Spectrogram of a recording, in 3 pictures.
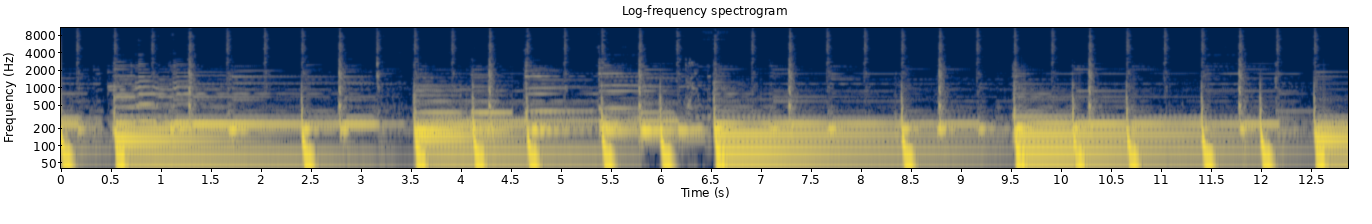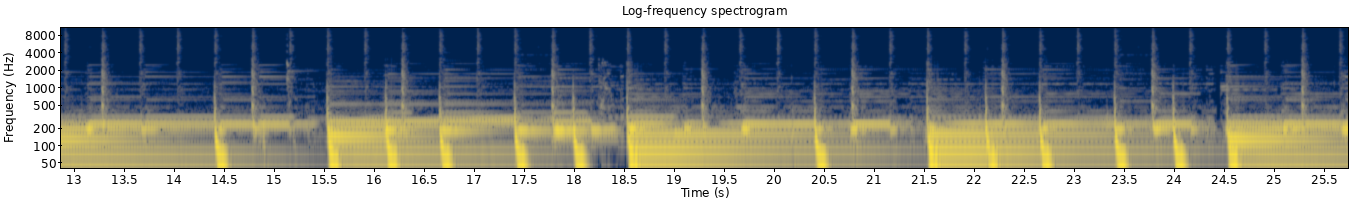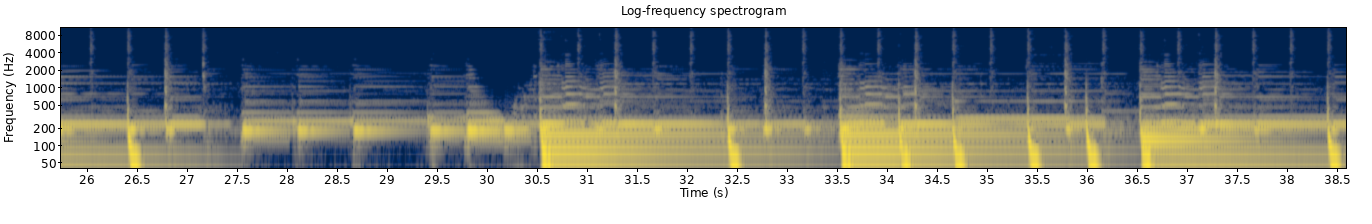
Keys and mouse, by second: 0.5 shift+middle click, 1.1 middle click, 1.1 f, 1.3 KP_Decimal, 1.5 middle click, 1.7 shift+click, 2.3 f, 2.5 middle click, 2.7 middle click, 2.9 shift+click, 3.3 middle click, 3.8 shift+middle click, 3.8 f, 4.3 shift+middle click, 4.8 middle click, 4.8 f, 5.4 shift+middle click, 5.6 ctrl+s, 5.6 middle click, 6.0 middle click, 6.2 middle click, 6.3 middle click, 6.9 middle click, 7.0 shift+click, 7.1 middle click, 7.3 ctrl+z, 7.4 shift+click, 7.5 f, 7.7 shift+click, 8.0 KP_Decimal, 8.6 ctrl+f, 8.7 ctrl+z, 8.8 ctrl+z, 8.9 ctrl+z, 9.2 middle click, 9.6 shift+middle click, 9.6-12.0 typing, 9.8 middle click, 10.2 ctrl+z, 10.3 middle click, 11.8 middle click, 12.0 middle click, 12.2 ctrl+a, 12.2 ctrl+s, 12.2 right click, 12.4 ctrl+s, 12.4 shift+middle click, 12.6 Tab, 12.6 middle drag, 13.3 KP_1, 13.4 shift+middle click, 13.5 Tab, 13.6 3, 14.1 ctrl+KP_7, 14.4 c, 14.9 KP_1, 15.4 middle click, 15.7 middle click, 15.9 middle click, 16.1 middle click, 16.3 KP_1, 17.0 e, 17.1 z, 17.3 click, 18.2 shift+middle click, 18.3 alt+2, 18.8 ctrl+shift+b, 19.3 shift+middle click, 19.6 s, 19.7 z, 20.0 right click, 20.9 s, 20.9 e, 21.0 Tab, 21.5 ctrl+b, 21.8 shift+click, 21.9-24.0 typing, 22.2 Tab, 22.7 middle click, 23.1 shift+click, 23.8 click, 24.0 Tab, 25.7 click, 25.9 g, 25.9 z, 26.1 right click, 26.3 click, 26.3 s, 26.5 shift+middle click, 27.0 click, 27.4 click, 27.8 shift+middle click, 28.2-31.3 typing, 28.5 drag, 28.7 middle click, 30.0 middle click, 30.7 click, 31.3 click, 31.6 Tab, 31.7 Tab, 32.3 KP_1, 32.5 Tab, 32.6 ctrl+r, 33.6 click, 34.2-37.8 typing, 35.3 click, 35.7 click, 36.8 middle click.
